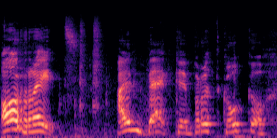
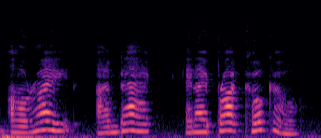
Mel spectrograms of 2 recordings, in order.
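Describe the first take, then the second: First: It is spoken in an Irish accent. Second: It is spoken in a soft, sweet voice. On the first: The speaker calls it wrong. "did I give her a fucking Irish accent?" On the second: The speaker calls it right. "Give her a soft, sweet voice"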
